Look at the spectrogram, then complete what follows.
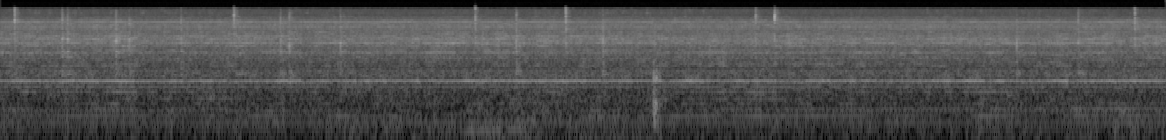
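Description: Steady machine noise in an aircraft cockpit: a constant hum with a high whine, and one sharp click about six and a half seconds in.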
